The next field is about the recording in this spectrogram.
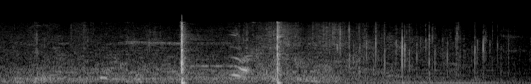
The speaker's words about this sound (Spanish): Y así suena este martillo en forma de Ave María como ofrenda a María Santísima.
